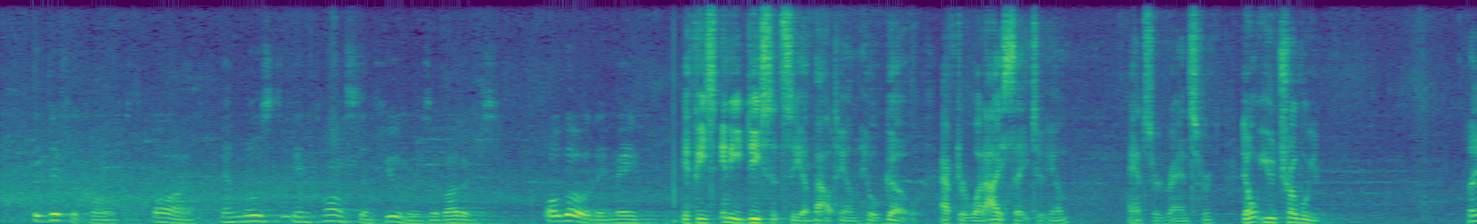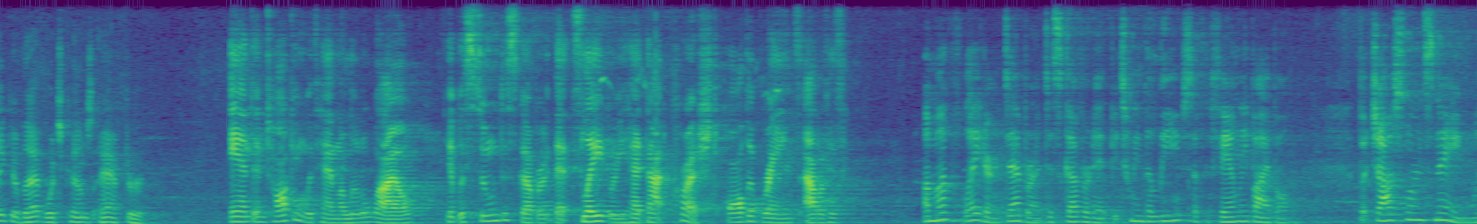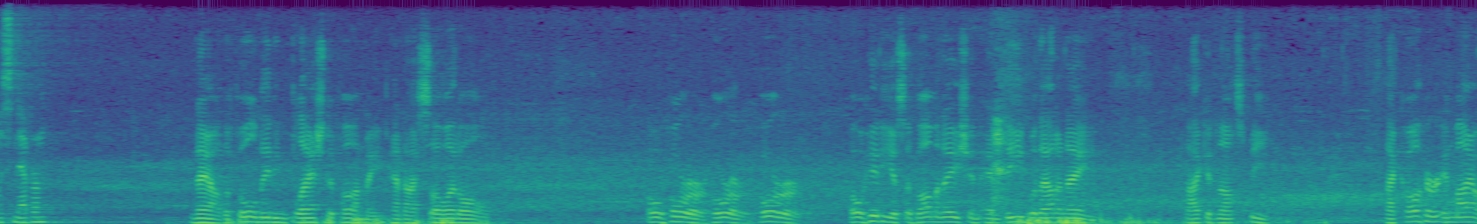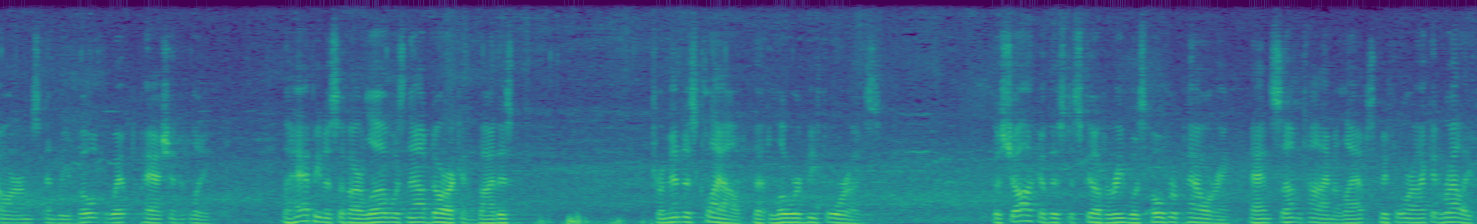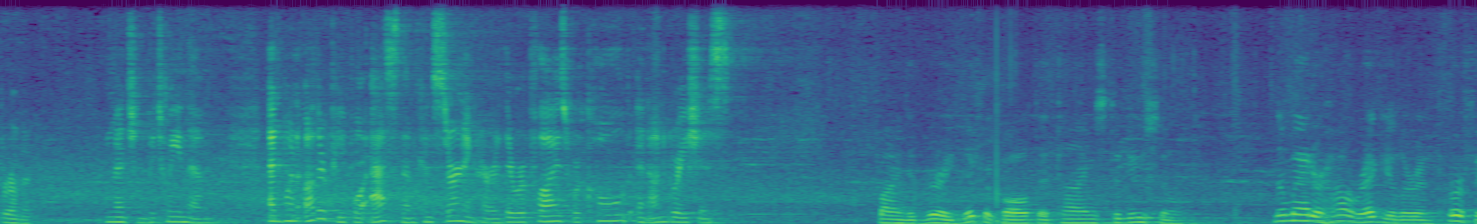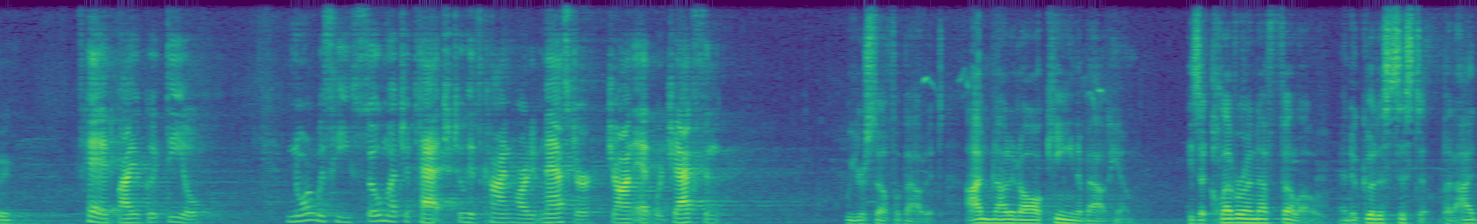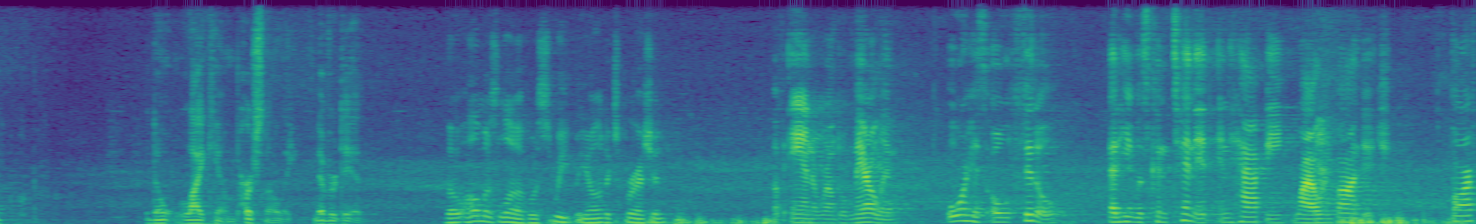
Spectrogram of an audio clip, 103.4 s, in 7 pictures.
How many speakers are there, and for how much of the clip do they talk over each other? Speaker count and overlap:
5, no overlap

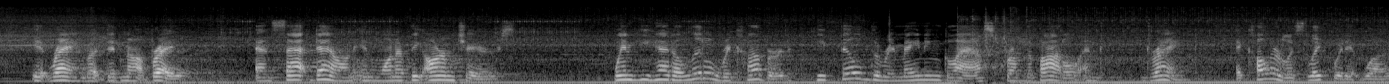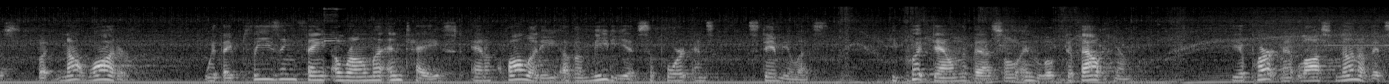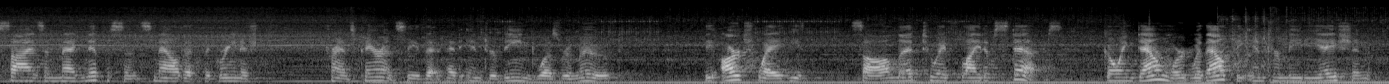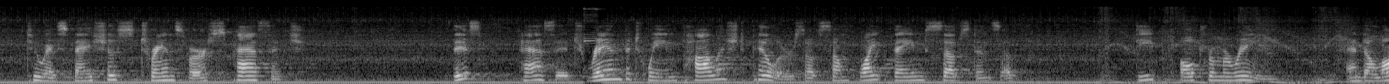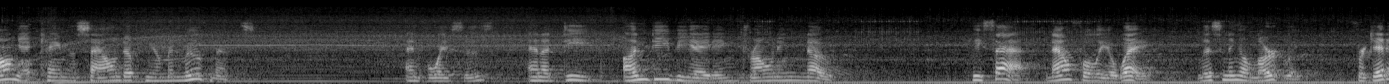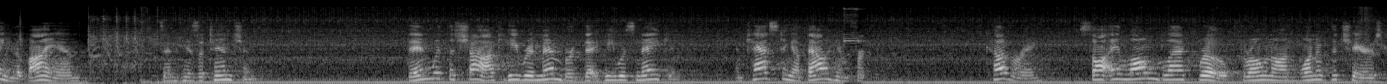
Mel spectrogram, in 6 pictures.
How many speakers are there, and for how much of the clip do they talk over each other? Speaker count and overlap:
1, no overlap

